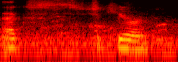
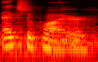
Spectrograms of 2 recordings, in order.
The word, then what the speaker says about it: Exchequer: That's 3 syllables. Thought it was extra choir.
